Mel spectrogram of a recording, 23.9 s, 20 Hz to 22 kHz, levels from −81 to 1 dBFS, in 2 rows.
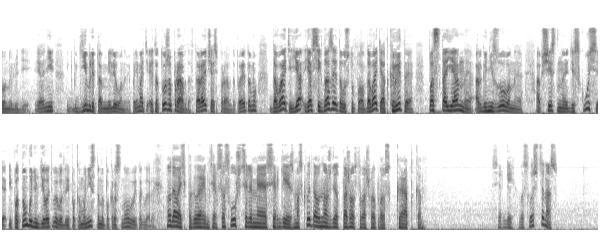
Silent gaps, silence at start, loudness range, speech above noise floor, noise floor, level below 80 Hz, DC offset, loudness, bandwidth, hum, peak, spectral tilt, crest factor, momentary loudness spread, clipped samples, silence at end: none; 0 s; 7 LU; 22 dB; -45 dBFS; -44 dBFS; under 0.1%; -24 LUFS; 8.8 kHz; none; -8 dBFS; -6 dB/octave; 16 dB; 11 LU; under 0.1%; 0 s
